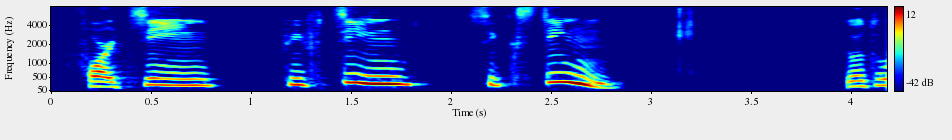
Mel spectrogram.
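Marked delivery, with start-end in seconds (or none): 0.1-2.9 put-on fourteen, fifteen, sixteen, each with a long, strong final teen; stress on TEEN. Shown as a demonstration. Teacher listing the teens, stress on the last syllable of fourteen, fifteen, sixteen. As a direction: lean on every teen ending. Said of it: "o teen é o cara forte".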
